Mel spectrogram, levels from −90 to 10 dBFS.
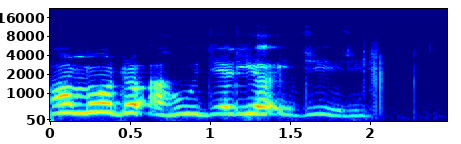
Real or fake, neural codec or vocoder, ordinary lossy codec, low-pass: real; none; Opus, 24 kbps; 19.8 kHz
